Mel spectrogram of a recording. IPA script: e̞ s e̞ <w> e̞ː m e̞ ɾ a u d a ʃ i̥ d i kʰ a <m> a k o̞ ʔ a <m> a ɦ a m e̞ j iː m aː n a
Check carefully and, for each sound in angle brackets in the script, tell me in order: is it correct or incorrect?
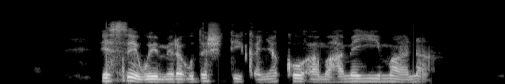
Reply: correct, incorrect: ɲ, correct

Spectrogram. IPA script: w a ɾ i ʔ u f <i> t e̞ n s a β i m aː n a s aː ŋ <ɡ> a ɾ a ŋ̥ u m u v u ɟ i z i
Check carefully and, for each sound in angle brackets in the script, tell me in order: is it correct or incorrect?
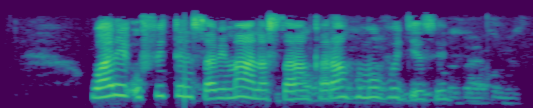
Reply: correct, incorrect: k

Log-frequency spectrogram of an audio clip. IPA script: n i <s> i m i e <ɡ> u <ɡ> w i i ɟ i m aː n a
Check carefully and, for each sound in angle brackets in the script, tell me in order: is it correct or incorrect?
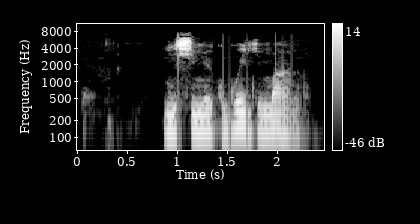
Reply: incorrect: ʃ, incorrect: k, correct

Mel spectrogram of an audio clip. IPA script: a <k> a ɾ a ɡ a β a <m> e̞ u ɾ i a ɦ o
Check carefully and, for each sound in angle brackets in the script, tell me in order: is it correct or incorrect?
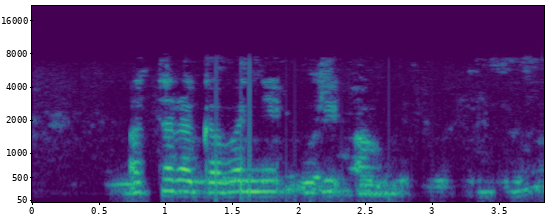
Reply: incorrect: t, incorrect: ɲ

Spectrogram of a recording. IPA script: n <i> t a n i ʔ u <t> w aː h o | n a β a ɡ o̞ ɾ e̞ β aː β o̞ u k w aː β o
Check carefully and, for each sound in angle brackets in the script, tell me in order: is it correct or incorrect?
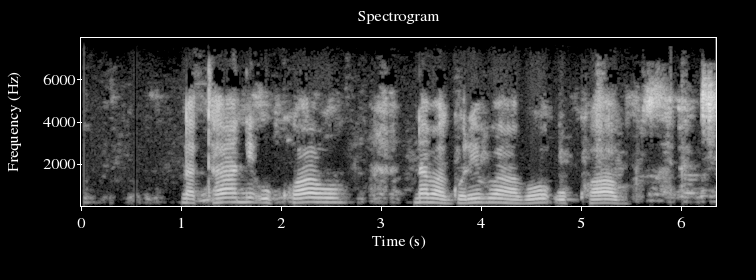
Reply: incorrect: a, incorrect: k

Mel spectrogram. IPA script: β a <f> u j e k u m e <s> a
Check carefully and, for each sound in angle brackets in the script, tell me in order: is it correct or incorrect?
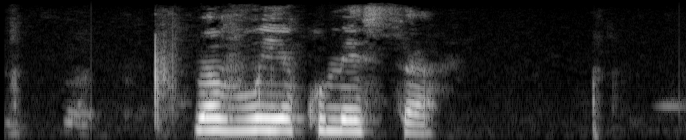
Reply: incorrect: v, correct

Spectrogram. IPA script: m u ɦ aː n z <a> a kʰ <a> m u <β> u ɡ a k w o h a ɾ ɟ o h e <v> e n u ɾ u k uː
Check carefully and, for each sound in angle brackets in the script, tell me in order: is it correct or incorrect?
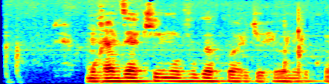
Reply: incorrect: i, incorrect: i, incorrect: v, incorrect: w

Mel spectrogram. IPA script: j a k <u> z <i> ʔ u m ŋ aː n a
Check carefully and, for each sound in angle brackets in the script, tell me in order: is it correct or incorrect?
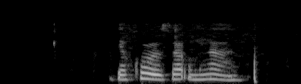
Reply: incorrect: o, incorrect: a

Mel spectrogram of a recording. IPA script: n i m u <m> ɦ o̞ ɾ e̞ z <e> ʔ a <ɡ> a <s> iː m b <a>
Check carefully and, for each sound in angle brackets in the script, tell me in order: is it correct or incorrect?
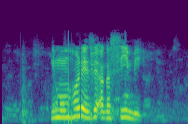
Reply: correct, correct, correct, correct, incorrect: i

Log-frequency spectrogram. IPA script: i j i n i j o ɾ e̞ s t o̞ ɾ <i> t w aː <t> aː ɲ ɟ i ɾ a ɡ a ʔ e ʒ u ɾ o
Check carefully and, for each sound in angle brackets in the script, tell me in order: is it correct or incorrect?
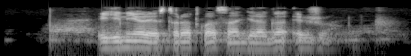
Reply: incorrect: a, incorrect: s

